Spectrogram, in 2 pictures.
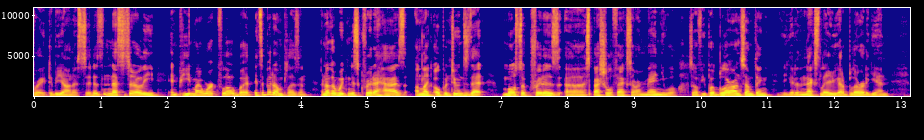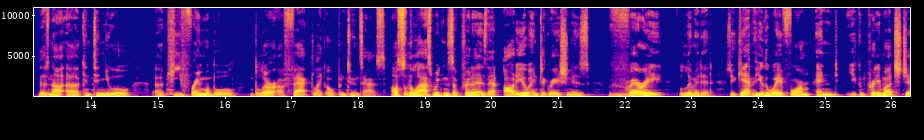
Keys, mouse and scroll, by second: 0.1 right click, 0.6 right click, 1.2 click, 1.7 right click, 2.1 right click, 2.1 click, 3.0 right click, 4.2 right click, 5.2 click, 5.7 right click, 6.9 click, 9.2 ctrl+e, 12.7 ctrl+e, 13.3 ctrl+Left, 13.3 ctrl+z, 13.3 e, 14.8 Left, 15.2 Right, 15.6 Right, 16.3 Left, 17.1 Right, 18.4 Left, 19.2 Right, 20.6 Left, 21.1 Left, 21.3 Right, 21.7 right click, 22.5 click, 23.7 Right, 25.6 click, 25.7 right click.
